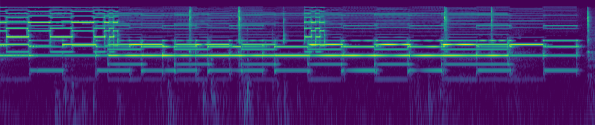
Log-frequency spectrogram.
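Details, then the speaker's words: Haes Vector addressable fire alarm panel on evacuate: several electronic tones chirp and warble over each other in clashing overlapping patterns; sounders not synchronised. "supposedly it works better when you have one saunder but yeah um but they don't sink so"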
